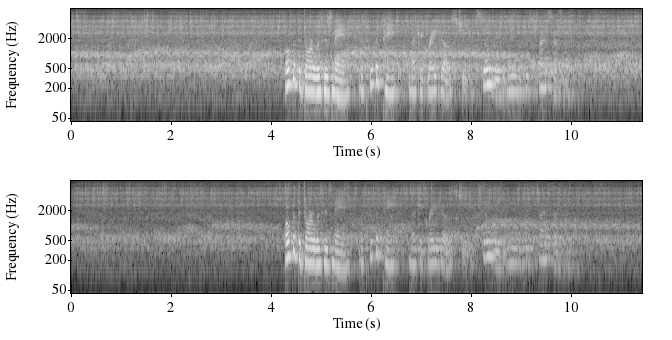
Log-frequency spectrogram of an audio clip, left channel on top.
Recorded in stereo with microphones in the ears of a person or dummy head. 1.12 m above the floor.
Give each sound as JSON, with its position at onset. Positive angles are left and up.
{"t": 4.3, "sound": "a woman speaking", "side_deg": -35, "distance_m": 0.6}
